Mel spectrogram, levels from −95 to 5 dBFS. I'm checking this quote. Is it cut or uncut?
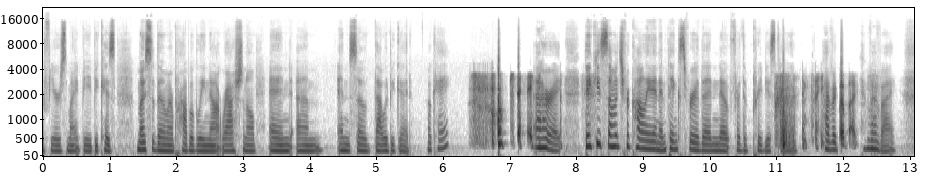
cut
